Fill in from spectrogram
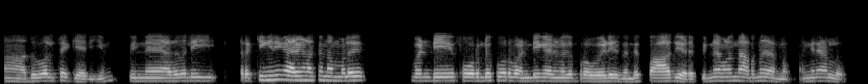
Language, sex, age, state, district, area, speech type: Malayalam, male, 18-30, Kerala, Wayanad, rural, conversation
